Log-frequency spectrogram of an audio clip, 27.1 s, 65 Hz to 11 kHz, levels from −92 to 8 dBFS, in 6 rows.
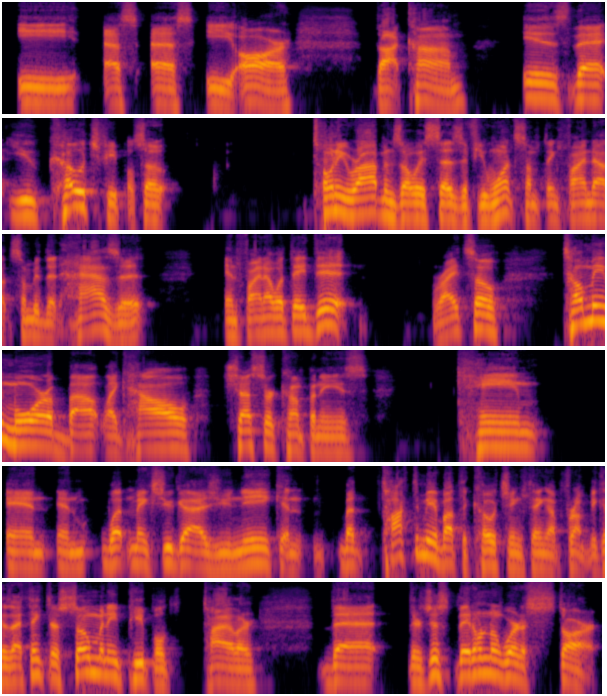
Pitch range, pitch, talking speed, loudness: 110-135 Hz, 120 Hz, 175 wpm, -19 LUFS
